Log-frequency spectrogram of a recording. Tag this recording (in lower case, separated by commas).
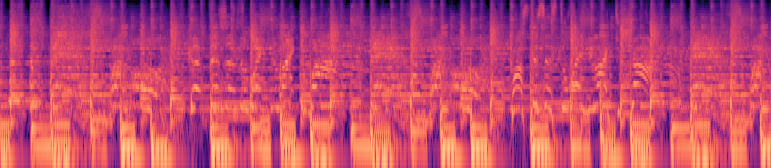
music, exciting music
